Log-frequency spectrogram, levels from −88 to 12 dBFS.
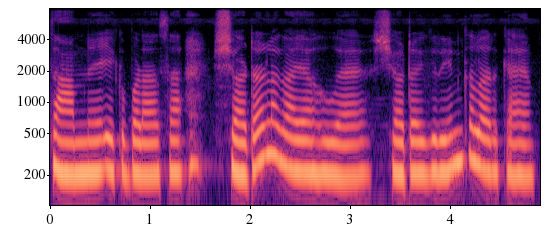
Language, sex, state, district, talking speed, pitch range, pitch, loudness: Hindi, female, Jharkhand, Garhwa, 160 wpm, 205-230 Hz, 215 Hz, -13 LUFS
